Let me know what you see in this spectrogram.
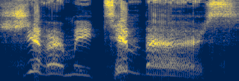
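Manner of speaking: piercing, shrill cry, very high and very loud. Voicing a cry heard from behind some bushes: sharp cry. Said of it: "a sharp".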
